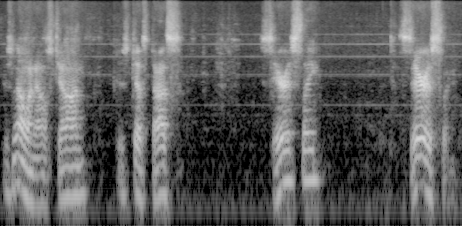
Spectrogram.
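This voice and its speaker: A man's voice: mid-range voice, expressive, slow pace, a bit bright, breathy edge, heavily acted. A man reading as a blunt, wisecracking old man in his sixties, a school friend who teases dryly. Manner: dry teasing jokes.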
